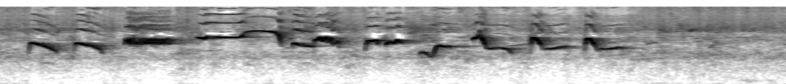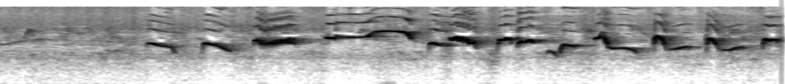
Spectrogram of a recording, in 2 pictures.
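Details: Caged pet oriental magpie-robin singing at midday: rapid varied phrases of whistled slurs and sharp chirps, about three notes a second, with a pause of about a second mid-way before singing resumes.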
